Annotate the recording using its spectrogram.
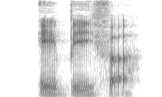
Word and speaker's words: Ibiza: So there's a British and European pronunciation, then there's American pronunciation, and the Americans say Ibiza, and Europeans, or it says Spanish and English, say Ibiza.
